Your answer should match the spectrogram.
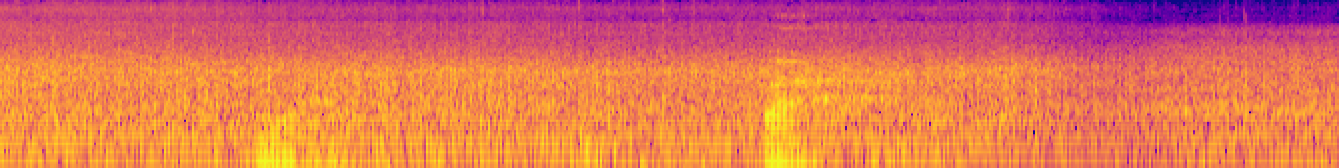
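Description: Steady rushing noise of heavy rain and rain-swollen water: a stream running high, near to flooding the bridge.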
